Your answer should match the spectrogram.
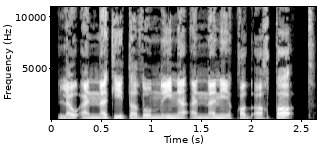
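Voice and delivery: plain reading voice

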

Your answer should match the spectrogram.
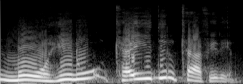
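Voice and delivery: موهن كيد slowly as muuhinu kaydi; damma, then kasra. Shown as a demonstration. Teacher showing the third reading, kasra on كيد. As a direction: read موهن without nunation and كيد with -i. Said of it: "وكسر الدال".

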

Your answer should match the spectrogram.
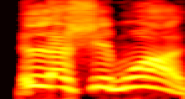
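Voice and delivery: high strained protest while struggling; struggling against restraints. Acted. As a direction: fight to break free as you say it. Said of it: "dit Jimmy en se débattant".

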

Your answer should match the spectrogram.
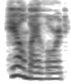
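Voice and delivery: plain reading voice

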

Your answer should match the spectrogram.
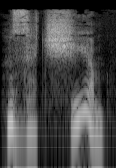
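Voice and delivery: a dismissive snort of a question. A narrator's reading. Maryam scoffs at loving the child. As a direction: brush the idea off with scorn. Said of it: "фыркнула она".

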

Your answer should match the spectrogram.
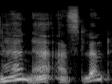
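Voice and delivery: high-pitched, oily sycophant; servile, sugary high-voiced reassurance; fawning flattery. A narrator's reading. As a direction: fawn over your master in a high voice. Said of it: "شیطان با چاپلوسی گفت".

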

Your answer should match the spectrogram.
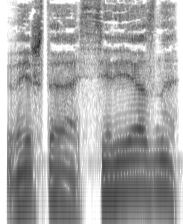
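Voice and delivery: rising, disbelieving question; can't believe his ears; incredulous king. Acted.

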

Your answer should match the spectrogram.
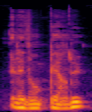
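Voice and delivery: plain reading voice

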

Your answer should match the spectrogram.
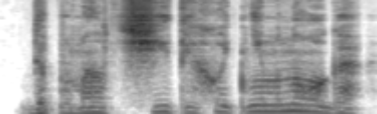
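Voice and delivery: hissed, soft but irritated; exasperated hush. A narrator's reading. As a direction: shush him, fed up. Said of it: "не выдержал домовой".

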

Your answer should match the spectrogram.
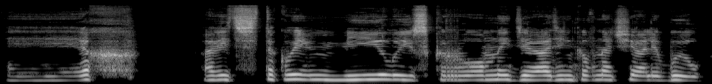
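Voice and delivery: ordinary delivery

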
